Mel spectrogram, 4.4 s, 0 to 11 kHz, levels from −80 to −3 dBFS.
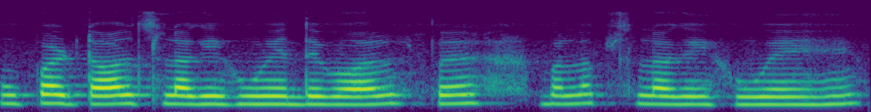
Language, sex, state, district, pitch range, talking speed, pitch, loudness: Hindi, female, Chhattisgarh, Sukma, 235-255 Hz, 140 wpm, 240 Hz, -16 LUFS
